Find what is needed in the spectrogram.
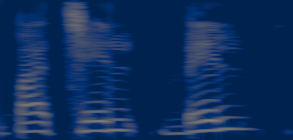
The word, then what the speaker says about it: Pachelbel: Bueno, era el Canon de Pachelbel, que repito, se escribe Pachelbel con B, pero que la Che ya sabéis que los alemanes la hacen ahí dura, áspera, igual que Bach, ¿no?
